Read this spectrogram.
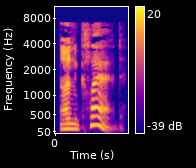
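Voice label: "unclad", British English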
